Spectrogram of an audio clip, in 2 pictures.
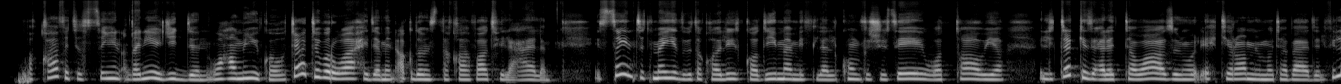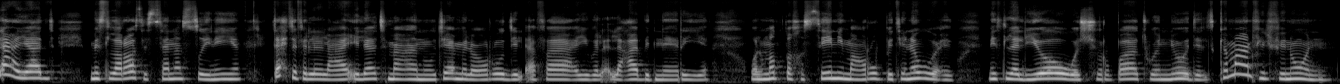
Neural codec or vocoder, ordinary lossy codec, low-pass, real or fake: autoencoder, 48 kHz, 128 numbers a frame, DAC-VAE, trained on Japanese speech; none; none; fake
